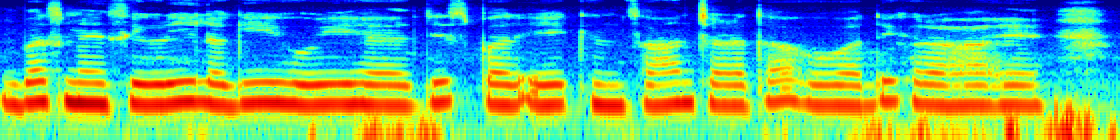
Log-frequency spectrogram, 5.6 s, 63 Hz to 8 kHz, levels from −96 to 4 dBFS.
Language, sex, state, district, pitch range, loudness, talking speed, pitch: Hindi, female, Uttar Pradesh, Lucknow, 215-230 Hz, -13 LUFS, 160 wpm, 220 Hz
